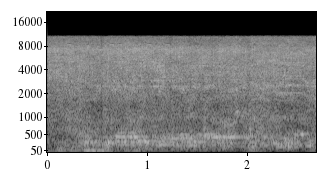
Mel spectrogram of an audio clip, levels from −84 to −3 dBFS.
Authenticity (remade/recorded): remade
